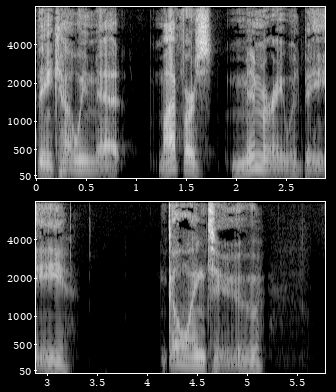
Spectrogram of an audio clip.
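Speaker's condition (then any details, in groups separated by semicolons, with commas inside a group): Spasmodic dysphonia; voice issue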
